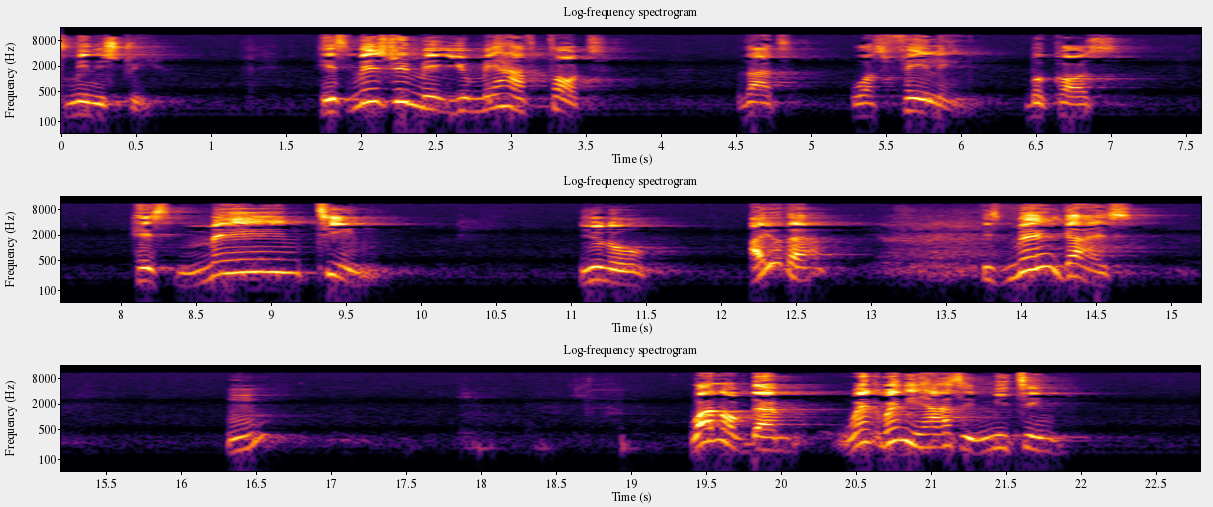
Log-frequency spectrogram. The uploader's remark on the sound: Preached at a Healing Jesus Pastors' conference in Gaborone, Botswana on the 17th - 26th of September 2019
